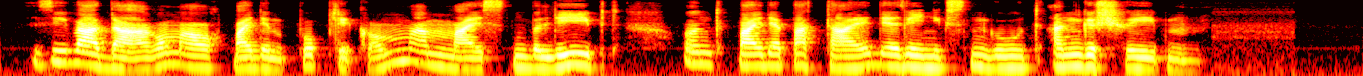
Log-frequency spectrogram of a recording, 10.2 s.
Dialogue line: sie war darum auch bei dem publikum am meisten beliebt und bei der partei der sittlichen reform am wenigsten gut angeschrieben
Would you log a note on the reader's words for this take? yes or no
yes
